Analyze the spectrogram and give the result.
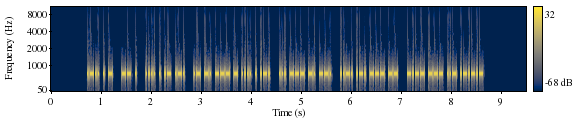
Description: Morse code, heard as a keyed tone, about 46 wpm, 700 Hz. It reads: LET ME HEAR ANOTHER SONG FROM YOU.
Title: Sentences from Top 1000 Words - Review Part 2 - 45wpm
